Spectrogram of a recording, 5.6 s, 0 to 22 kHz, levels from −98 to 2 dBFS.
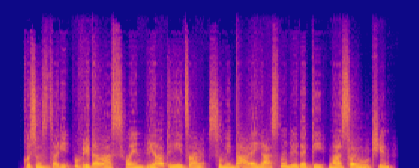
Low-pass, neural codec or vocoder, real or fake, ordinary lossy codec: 19.8 kHz; codec, 44.1 kHz, 0.9 kbps, DAC; fake; none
